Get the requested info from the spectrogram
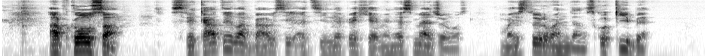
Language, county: Lithuanian, Šiauliai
